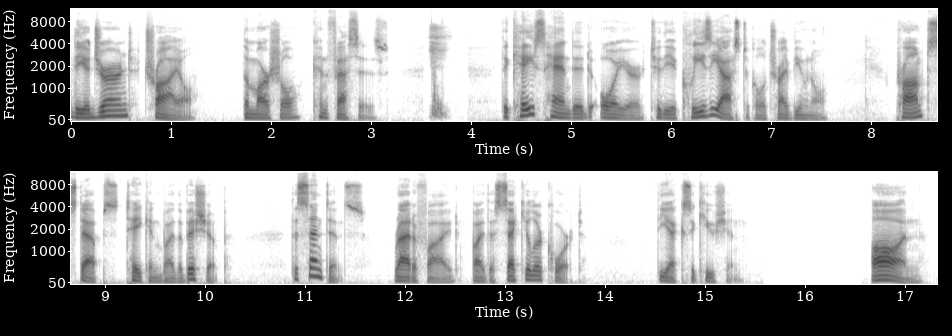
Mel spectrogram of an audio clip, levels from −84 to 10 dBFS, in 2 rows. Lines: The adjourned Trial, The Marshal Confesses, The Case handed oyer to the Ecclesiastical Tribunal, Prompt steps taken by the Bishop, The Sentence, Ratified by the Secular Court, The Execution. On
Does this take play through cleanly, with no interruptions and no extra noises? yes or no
no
